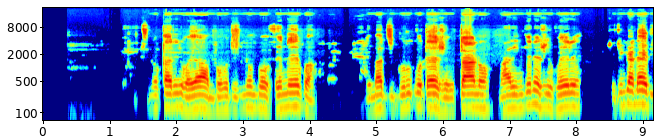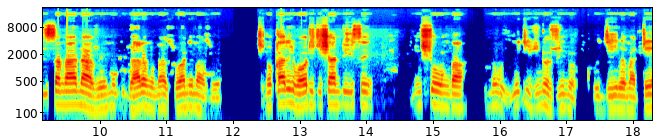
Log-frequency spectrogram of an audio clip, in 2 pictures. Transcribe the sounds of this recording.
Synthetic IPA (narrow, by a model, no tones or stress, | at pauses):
tino̞kaɾirwajambokut̬itino̞mbo̞ve̞ne̞kwa | ne̞mad͡ziɡʱuɾuko̞tae̞ʐe̞rutano̞maɾiŋɡene̞ʐirwe̞ɾe̞ | ʐ̥otiŋɡaɗaitit͡ʃisaŋɡanaʐemukudʱaɾamumazuwane̞mazuwa | tino̞kaɾirwakut̬it̬iʃandise̞ | miʃo̞ŋɡa | inoje̞t͡ʃiʐinoʐin̤okurud͡ziirwamate̞ːm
